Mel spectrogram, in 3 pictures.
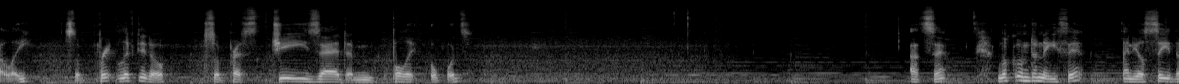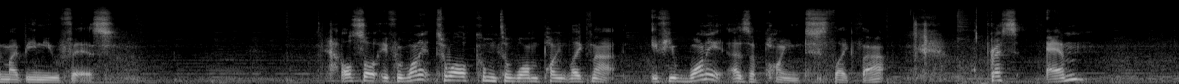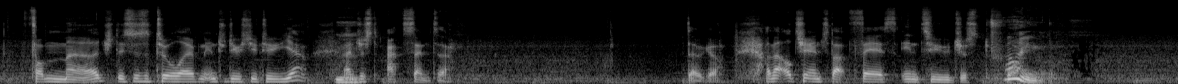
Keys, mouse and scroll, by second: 1.2-1.8 middle drag, 2.7 g, 3.9 z, 7.8 click, 8.1-11.6 middle drag, 11.6 drag, 12.2-12.9 scroll up 3, 13.0-16.5 middle drag, 16.5-18.6 drag, 24.9 m, 30.1-34.3 middle drag, 34.5 click.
